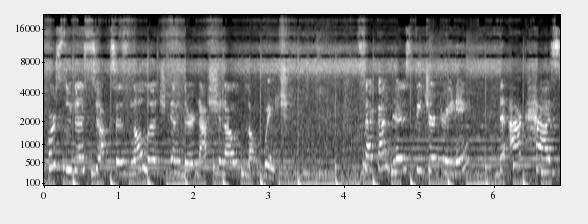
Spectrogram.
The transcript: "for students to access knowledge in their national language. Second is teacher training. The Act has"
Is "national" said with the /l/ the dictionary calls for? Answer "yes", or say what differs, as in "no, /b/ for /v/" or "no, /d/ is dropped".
yes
